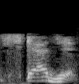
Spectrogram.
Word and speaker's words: Skagit: So we've invited who is from, is it, do you pronounce it Skagit Valley? How do you pronounce that? – Skagit, yep. – Skagit. – It's an Indian name, so that's a G, yep, like magic.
